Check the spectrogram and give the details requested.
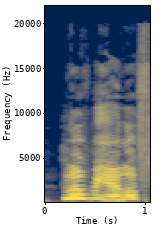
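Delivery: put-on very high, begging, pleading child voice. [name] describes how Killy sounds when he does this: imitating Killy pleading like a kid. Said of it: "sounds like he's like a kid trying to get adopted".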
